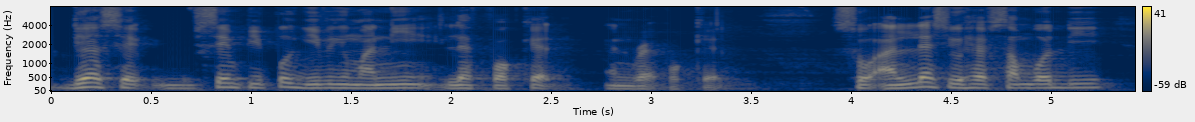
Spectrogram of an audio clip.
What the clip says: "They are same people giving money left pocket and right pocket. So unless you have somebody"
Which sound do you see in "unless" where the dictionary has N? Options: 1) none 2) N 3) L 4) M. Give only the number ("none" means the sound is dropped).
2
